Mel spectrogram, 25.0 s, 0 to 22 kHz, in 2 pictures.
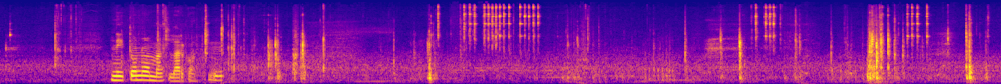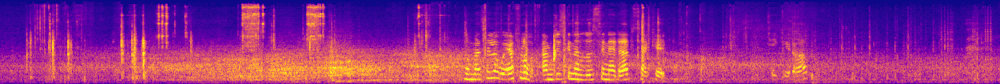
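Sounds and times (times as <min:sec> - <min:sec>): metal hand tools clinking: 0:05.4 - 0:07.4, 0:09.4 - 0:10.0, 0:11.2 - 0:13.4, 0:14.4 - 0:16.8, 0:17.6 - 0:18.7.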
